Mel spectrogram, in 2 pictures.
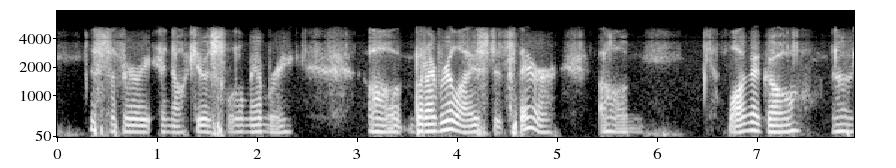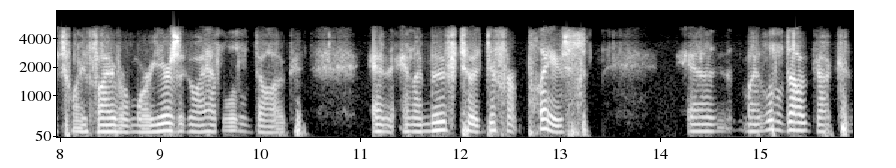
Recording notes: ACIM Daily Conference Call.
